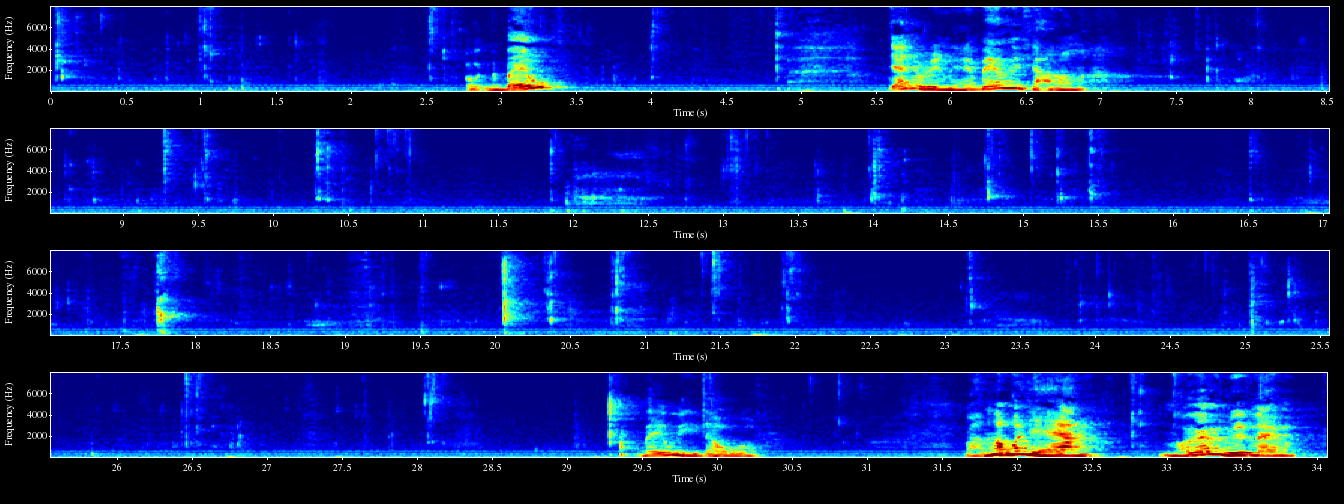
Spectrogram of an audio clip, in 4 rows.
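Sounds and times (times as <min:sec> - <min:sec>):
wet chewing mouth clicks: 0:00.0 - 0:02.8, 0:03.7 - 0:05.0, 0:07.3 - 0:11.1, 0:11.8 - 0:15.7, 0:16.4 - 0:22.2, 0:23.0 - 0:29.5, 0:30.5 - 0:31.2
faint steady hum: 0:00.0 - 0:34.0.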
